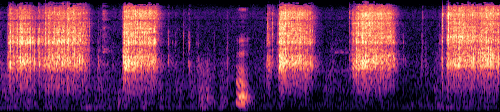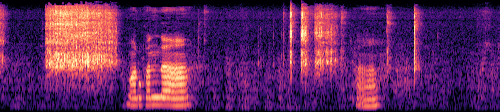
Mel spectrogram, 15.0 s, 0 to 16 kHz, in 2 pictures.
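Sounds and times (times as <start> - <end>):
wind-up key ratchety clicking: 0.1 - 2.4, 4.0 - 6.0, 6.6 - 7.6, 8.2 - 9.3, 11.8 - 12.7.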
